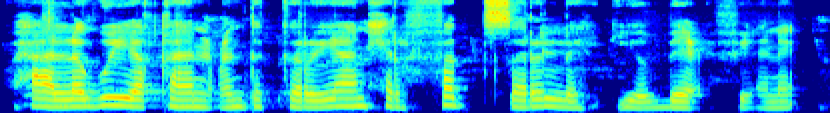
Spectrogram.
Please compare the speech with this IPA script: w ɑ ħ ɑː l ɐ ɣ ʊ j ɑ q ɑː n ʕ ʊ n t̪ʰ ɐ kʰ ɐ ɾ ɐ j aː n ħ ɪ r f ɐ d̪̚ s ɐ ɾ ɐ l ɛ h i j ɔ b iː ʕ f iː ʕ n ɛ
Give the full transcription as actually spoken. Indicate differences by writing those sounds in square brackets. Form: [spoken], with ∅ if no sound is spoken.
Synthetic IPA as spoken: w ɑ ħ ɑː l ɐ ɣ ʊ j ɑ q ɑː n ʕ ʊ n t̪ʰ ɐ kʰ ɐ ɾ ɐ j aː n ħ ɪ r f ɐ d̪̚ s ɐ ɾ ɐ l ɛ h i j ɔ b [ɛː] ʕ f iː ʕ n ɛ

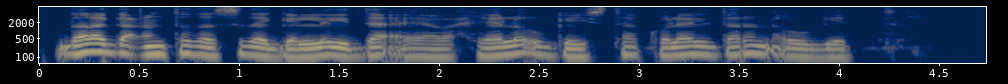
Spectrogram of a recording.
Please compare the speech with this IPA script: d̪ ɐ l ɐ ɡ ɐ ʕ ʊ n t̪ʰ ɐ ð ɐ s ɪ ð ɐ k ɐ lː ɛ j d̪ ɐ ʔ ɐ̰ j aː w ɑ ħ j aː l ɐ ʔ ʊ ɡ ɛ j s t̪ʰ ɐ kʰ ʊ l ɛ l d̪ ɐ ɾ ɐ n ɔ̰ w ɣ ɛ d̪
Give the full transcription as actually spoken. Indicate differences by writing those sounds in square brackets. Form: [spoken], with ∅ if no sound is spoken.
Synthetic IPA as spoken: d̪ ɐ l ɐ ɡ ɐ ʕ ʊ n t̪ʰ ɐ ð ɐ s ɪ ð ɐ [ɡ] ɐ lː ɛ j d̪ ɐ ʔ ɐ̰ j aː w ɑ ħ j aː l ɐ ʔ ʊ ɡ ɛ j s t̪ʰ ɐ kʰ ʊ l ɛ l d̪ ɐ ɾ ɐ n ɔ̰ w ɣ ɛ d̪

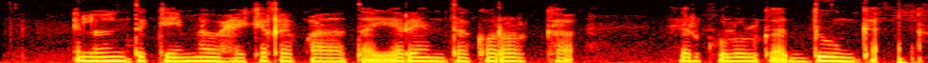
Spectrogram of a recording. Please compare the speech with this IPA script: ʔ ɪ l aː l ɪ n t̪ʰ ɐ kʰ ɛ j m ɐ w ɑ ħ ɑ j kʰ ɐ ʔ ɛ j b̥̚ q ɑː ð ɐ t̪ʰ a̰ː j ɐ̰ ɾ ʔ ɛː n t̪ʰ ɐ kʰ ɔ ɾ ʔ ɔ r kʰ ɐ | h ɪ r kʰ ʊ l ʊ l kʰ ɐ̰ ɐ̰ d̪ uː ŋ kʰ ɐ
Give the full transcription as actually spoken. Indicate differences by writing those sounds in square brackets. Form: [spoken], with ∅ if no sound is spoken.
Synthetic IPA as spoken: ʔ ɪ l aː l ɪ n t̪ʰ ɐ kʰ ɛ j m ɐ w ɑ ħ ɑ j kʰ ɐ [q] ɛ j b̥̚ q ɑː ð ɐ t̪ʰ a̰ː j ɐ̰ ɾ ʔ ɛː n t̪ʰ ɐ kʰ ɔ ɾ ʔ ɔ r kʰ ɐ | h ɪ r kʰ ʊ l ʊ l kʰ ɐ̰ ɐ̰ d̪ uː ŋ kʰ ɐ

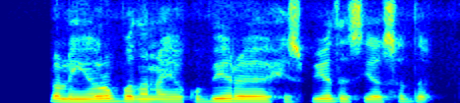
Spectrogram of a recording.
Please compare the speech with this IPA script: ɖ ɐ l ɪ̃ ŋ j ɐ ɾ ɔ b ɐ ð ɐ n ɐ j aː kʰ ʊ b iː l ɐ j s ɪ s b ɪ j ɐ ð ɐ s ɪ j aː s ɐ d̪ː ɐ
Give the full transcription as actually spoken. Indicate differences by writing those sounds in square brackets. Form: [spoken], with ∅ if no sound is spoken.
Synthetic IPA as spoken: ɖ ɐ l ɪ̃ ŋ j ɐ ɾ ɔ b ɐ ð ɐ n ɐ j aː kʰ ʊ b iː [ɾ] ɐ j [ħ] ɪ s b ɪ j ɐ ð ɐ s ɪ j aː s ɐ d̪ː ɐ

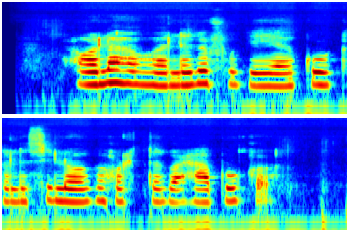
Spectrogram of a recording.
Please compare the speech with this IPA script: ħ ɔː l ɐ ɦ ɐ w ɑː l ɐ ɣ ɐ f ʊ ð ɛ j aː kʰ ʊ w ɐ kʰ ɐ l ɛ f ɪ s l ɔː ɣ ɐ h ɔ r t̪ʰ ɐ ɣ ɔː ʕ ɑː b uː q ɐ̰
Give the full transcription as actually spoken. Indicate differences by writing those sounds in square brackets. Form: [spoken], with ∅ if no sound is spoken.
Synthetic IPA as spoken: ħ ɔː l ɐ ɦ ɐ w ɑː l ɐ ɣ ɐ f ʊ [ɣ] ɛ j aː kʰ ʊ w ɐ kʰ ɐ l ɛ [s] ɪ [∅] l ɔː ɣ ɐ h ɔ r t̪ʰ ɐ ɣ [ɔ] ʕ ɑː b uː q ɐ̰

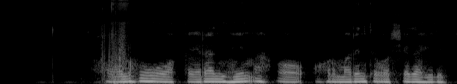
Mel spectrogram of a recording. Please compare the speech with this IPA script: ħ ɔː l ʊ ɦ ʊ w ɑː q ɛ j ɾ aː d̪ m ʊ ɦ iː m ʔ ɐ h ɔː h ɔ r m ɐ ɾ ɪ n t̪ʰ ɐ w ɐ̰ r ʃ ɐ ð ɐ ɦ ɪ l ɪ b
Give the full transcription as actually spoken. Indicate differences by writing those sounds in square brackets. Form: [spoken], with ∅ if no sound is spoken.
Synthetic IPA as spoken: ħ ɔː l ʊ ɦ ʊ w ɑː q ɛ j ɾ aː d̪ m ʊ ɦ iː m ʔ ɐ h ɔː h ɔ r m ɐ ɾ ɪ n t̪ʰ ɐ w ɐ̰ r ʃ ɐ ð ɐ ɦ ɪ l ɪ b

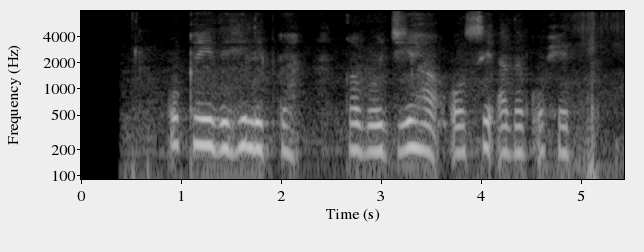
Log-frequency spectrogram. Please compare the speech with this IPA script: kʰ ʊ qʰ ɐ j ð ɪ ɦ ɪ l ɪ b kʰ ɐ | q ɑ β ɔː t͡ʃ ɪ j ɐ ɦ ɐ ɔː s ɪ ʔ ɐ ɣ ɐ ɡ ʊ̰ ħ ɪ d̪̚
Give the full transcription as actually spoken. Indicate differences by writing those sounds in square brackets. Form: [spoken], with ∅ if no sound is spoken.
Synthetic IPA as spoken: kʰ ʊ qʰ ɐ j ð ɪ ɦ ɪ l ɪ b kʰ ɐ | q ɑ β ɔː t͡ʃ ɪ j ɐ ɦ ɐ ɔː s ɪ ʔ ɐ [ð] ɐ ɡ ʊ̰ ħ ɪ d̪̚

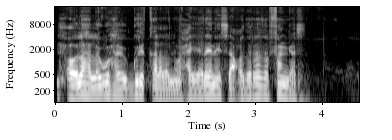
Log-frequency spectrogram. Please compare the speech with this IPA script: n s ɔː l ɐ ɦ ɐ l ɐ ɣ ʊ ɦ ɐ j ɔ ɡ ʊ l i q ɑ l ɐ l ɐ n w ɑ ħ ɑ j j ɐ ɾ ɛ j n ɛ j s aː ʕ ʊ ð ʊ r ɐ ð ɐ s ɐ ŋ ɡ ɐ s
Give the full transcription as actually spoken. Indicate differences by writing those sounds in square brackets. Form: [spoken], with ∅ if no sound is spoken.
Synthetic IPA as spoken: n [ħ] ɔː l ɐ ɦ ɐ l ɐ ɣ ʊ ɦ ɐ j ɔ ɡ ʊ [ɾ] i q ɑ l ɐ l ɐ n w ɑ ħ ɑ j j ɐ ɾ ɛ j n ɛ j s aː ʕ ʊ ð ʊ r ɐ ð ɐ [f] ɐ ŋ ɡ ɐ s

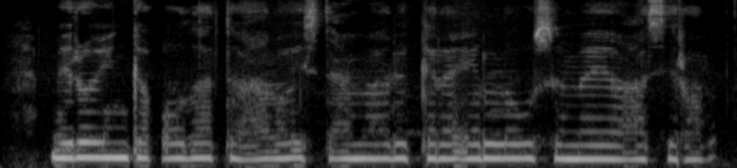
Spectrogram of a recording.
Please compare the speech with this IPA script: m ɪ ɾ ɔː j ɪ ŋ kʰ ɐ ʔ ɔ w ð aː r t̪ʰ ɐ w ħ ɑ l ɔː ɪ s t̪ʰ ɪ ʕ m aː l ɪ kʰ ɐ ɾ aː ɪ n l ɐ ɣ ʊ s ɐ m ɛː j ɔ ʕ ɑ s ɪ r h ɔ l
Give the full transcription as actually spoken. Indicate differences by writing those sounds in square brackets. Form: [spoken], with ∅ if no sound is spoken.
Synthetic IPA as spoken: m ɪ ɾ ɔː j ɪ ŋ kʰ ɐ [q] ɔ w ð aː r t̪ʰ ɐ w ħ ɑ l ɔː ɪ s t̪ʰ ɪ ʕ m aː l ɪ kʰ ɐ ɾ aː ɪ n l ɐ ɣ ʊ s ɐ m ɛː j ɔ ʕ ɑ s ɪ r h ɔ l

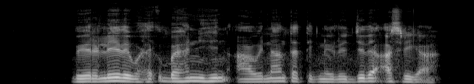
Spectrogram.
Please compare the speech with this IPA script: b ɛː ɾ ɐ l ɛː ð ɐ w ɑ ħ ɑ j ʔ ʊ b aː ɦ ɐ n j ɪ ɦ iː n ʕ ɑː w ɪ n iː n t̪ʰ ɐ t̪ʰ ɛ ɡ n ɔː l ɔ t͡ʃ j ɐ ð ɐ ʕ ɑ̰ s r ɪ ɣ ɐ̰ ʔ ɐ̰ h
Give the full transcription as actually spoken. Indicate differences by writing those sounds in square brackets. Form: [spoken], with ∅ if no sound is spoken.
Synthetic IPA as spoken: b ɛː ɾ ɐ l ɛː ð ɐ w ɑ ħ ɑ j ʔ ʊ b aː ɦ ɐ n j ɪ ɦ iː n ʕ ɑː w ɪ n [aː] n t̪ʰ ɐ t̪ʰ ɛ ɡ n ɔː l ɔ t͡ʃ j ɐ ð ɐ ʕ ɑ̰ s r ɪ ɣ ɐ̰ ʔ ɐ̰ h

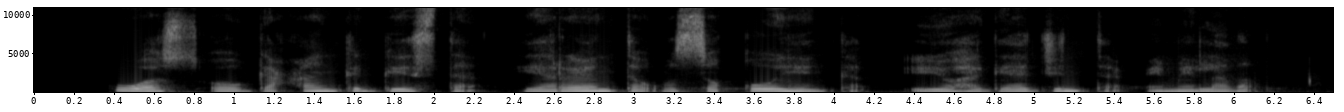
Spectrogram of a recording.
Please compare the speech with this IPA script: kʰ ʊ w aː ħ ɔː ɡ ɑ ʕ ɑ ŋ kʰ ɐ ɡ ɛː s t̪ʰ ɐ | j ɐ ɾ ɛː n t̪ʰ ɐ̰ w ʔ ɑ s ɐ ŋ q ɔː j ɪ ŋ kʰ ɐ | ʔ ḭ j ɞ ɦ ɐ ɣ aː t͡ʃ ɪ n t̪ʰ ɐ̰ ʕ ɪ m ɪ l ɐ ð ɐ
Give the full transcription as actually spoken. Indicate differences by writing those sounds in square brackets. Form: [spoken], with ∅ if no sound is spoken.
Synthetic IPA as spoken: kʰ ʊ w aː [s] ɔː ɡ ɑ ʕ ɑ ŋ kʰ ɐ ɡ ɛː s t̪ʰ ɐ | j ɐ ɾ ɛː n t̪ʰ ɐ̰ w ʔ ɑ s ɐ [∅] q ɔː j ɪ ŋ kʰ ɐ | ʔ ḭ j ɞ ɦ ɐ ɣ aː t͡ʃ ɪ n t̪ʰ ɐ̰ ʕ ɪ m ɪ l ɐ ð ɐ

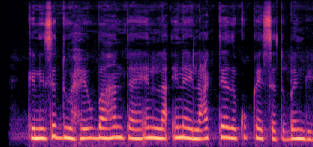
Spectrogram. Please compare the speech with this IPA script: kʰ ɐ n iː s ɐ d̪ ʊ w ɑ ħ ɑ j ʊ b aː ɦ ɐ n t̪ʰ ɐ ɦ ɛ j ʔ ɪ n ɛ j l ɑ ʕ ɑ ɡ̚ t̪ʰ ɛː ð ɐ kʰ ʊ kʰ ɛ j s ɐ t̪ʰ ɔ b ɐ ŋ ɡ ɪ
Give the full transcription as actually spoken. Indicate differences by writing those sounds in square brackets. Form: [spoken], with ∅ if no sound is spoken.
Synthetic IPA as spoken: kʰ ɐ n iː s ɐ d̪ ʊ w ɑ ħ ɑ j ʊ b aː ɦ ɐ n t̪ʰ ɐ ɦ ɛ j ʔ ɪ n ɛ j l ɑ ʕ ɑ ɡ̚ t̪ʰ ɛː ð ɐ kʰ ʊ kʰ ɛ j s ɐ t̪ʰ ɔ b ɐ ŋ ɡ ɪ

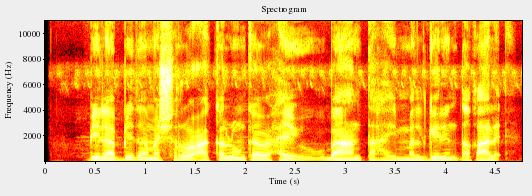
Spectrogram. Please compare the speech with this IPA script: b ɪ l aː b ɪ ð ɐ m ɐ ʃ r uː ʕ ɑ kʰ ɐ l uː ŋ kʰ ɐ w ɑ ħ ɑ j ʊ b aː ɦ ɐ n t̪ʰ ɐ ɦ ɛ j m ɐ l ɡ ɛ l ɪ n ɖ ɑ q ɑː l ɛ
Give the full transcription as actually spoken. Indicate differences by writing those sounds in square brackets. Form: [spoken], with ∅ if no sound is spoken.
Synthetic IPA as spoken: b ɪ l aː b ɪ ð ɐ m ɐ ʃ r uː ʕ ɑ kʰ ɐ l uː ŋ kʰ ɐ w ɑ ħ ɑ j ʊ b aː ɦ ɐ n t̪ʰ ɐ ɦ ɛ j m ɐ l ɡ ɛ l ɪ n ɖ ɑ q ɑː l ɛ

